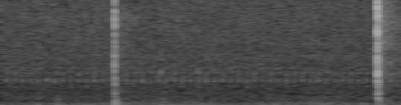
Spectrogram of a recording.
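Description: Two short, sharp clicks over quiet room hiss, one about half a second in and a louder one near the end.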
